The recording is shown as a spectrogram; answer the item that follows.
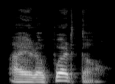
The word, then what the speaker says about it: aeropuerto: For example, aeropuerto could be broken down as a e ro pu er do.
